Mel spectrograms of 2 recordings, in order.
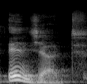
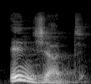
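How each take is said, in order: Both takes have the same delivery.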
